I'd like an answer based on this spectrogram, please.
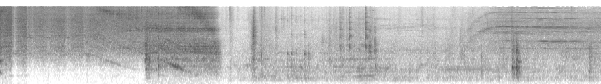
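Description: Electric angle grinder with a flap disc grinding metal, a loud steady hiss that cuts off about four seconds in. Then light clicks and clatter of the tool being handled and set on a wooden bench, and near the end a thin high whine that rises and then holds steady.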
